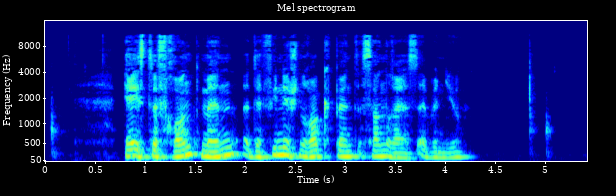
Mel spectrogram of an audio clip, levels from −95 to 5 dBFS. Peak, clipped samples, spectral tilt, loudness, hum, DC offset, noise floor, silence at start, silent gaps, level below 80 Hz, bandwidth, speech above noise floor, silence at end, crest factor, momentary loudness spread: -22 dBFS; under 0.1%; -5 dB/octave; -39 LUFS; none; under 0.1%; under -90 dBFS; 0.05 s; none; -72 dBFS; 11.5 kHz; over 52 dB; 1.2 s; 18 dB; 12 LU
